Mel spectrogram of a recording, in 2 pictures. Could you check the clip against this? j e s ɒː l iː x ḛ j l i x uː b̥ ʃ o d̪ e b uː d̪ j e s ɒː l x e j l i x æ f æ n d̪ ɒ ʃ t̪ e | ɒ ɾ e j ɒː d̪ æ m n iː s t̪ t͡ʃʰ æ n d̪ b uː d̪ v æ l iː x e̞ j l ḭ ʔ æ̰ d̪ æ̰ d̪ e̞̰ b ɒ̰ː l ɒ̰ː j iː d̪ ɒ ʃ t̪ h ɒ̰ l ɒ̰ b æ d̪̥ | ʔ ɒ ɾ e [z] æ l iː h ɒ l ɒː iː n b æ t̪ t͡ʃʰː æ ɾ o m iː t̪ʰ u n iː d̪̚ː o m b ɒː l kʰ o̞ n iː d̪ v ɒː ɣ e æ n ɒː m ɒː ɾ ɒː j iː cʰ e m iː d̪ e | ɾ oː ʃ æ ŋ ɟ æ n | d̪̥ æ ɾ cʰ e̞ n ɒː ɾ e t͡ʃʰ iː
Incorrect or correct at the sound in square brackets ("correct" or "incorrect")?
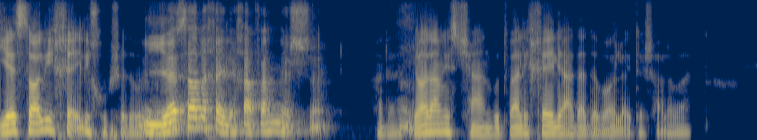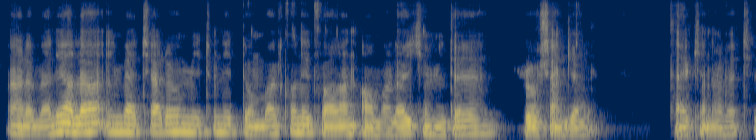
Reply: incorrect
